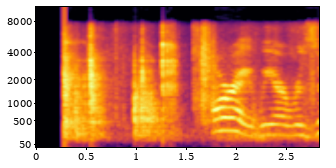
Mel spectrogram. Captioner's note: gavel thuds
